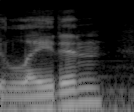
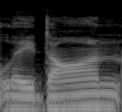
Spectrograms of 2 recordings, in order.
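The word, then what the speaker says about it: Ladon: the leaden dragon and it's spelled l a d o n and when I looked up the phonetic way of spelling speaking it it's actually leaden so it's not Leon or Lain it's it's how they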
